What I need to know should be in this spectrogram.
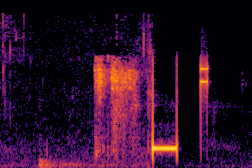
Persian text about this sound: فکر کنم که تماسشان قطع شد، یک تماس دیگر را میگیریم.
